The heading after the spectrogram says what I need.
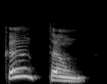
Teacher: Esse M tem som de U, porque eu falo cantam. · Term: ditongo decrescente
